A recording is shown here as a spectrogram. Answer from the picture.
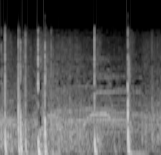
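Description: Fireworks going off: a run of sharp, irregular bangs and crackles, several a second, with faint whistling tones between them.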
